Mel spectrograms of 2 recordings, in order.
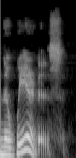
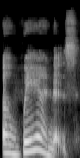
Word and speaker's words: awareness: Upon awareness. Awareness 名词呢是表示意识、认识的意思。 Awareness. 我们需要去注意一下这个单词当中呢，在美式发音当中的卷舌音呢是出现在 w 后面小口的 a 后面哈。 Awareness. 而并不是出现在尾音的 N-E-S-S 上面，千万不要读成了 awareness，是 awareness.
